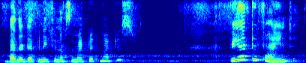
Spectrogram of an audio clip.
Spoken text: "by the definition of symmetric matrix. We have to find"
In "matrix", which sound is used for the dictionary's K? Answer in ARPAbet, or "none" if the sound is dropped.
none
